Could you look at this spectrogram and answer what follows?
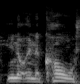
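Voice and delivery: ordinary talk, nothing marked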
